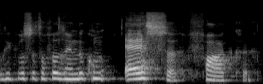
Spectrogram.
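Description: The word essa is strongly stressed.

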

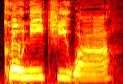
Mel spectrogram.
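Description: It is said with a heavy, clumsy foreign accent. "it would be like, konnichiwa. You know, like, really, really painful"

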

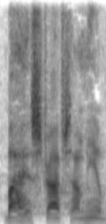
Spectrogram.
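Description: It is said in a mechanical, repetitive way.

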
